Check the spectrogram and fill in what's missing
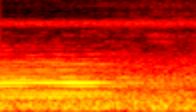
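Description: A Norfolk Southern eastbound freight train passing in Chesterton, Indiana, a steady close rumble and rolling clatter with a faint tonal hum, heard without talk.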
